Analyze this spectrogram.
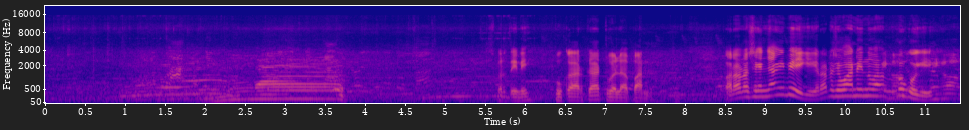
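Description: Men talk loudly nearby, outdoors.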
